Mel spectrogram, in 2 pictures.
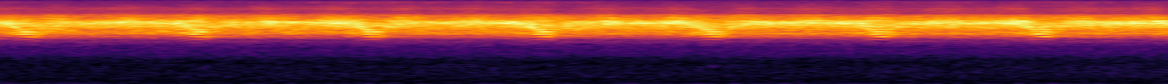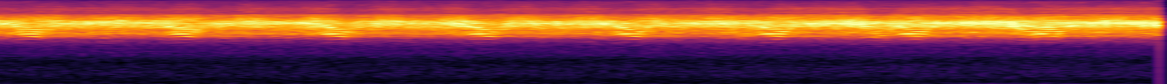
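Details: Cicadas in a summer evening chorus deep in southern woods during a camping trip, a steady dense high buzzing drone with faint slow pulsing and no pauses, many insects calling together all around.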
